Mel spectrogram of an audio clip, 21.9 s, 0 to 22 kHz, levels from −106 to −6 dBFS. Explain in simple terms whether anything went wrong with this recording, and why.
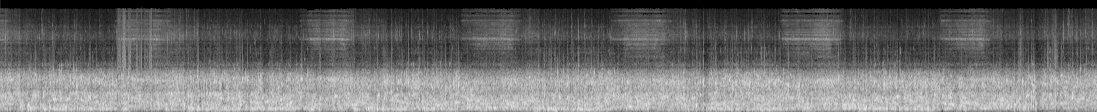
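A worn or dirty contact in a cable or plug kept losing and regaining connection, causing loose connector crackle: the sound is chopped into an irregular burst of crackling or scratching from 2.34 to 3.06 s, and again from 20.95 to 21.17 s.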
